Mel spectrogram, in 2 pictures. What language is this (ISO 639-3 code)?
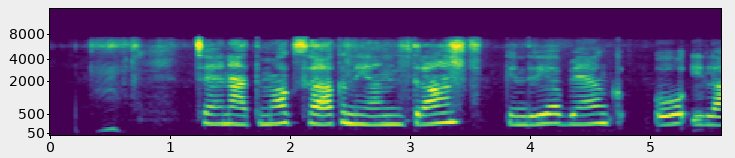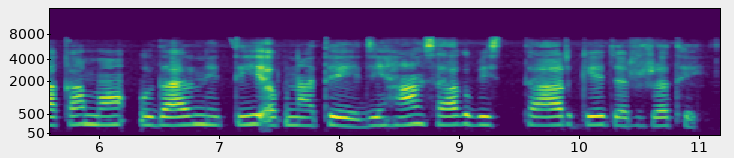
hne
